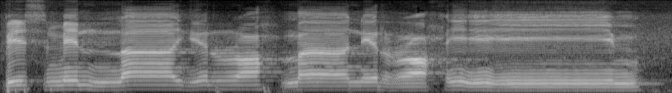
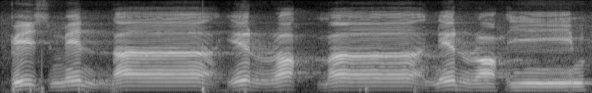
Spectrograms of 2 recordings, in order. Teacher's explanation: Ketika membaca bismillah itu enggak boleh terlalu panjang, cukup 2 harokat atau 1 alif atau 2 hitungan.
